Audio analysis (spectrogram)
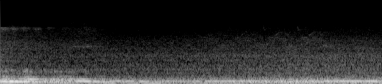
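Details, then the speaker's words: Infiniti G35 V36, 241,000 miles, after burping air from coolant due to overheating: warm idle at regular operating temperature, smooth steady rumble, brief rev settling to even idle; running normally. "Like you see, we're still at regular operating temperature at idle."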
